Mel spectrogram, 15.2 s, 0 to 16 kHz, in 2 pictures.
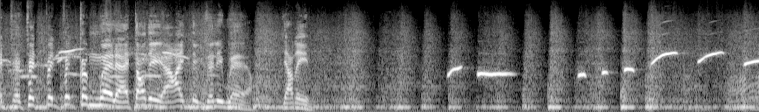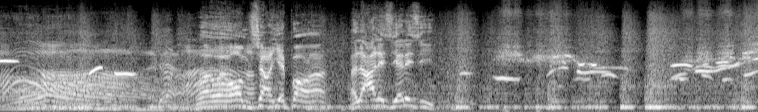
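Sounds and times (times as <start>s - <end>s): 
person whistling a tune: 0.0s - 2.0s, 4.4s - 9.2s, 12.1s - 15.1s
speech: 0.0s - 3.3s, 10.0s - 12.1s
steady rhythmic tapping: 0.0s - 15.1s
laughter: 7.3s - 10.5s.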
